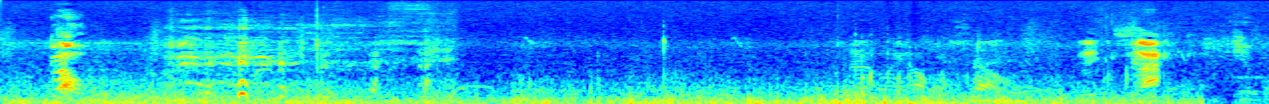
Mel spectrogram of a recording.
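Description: Wind buffeting the microphone, a steady low rumble, with faint, indistinct voices.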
